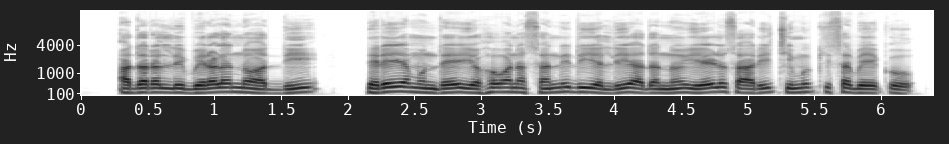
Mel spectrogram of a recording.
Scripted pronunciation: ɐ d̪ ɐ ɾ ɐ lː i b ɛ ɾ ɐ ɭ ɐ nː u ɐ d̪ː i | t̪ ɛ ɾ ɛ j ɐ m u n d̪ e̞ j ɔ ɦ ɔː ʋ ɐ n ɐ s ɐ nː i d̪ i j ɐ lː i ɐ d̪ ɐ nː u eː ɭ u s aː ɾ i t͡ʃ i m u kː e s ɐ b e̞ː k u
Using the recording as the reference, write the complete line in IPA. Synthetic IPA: ɐ d̪ ɐ ɾ ɐ lː i b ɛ ɾ ɐ ɭ ɐ nː u ɐ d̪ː i | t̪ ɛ ɾ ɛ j ɐ m u n d̪ e̞ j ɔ ɦ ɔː ʋ ɐ n ɐ s ɐ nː i d̪ i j ɐ lː i ɐ d̪ ɐ nː u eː ɭ u s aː ɾ i t͡ʃ i m u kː i s ɐ b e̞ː k u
